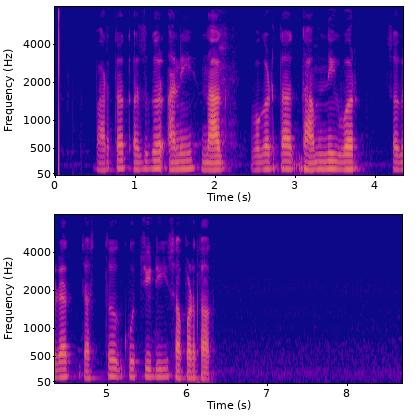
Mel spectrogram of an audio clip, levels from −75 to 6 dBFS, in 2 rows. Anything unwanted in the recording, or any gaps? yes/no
no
